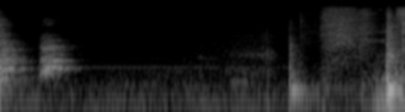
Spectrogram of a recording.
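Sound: dog barking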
